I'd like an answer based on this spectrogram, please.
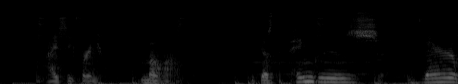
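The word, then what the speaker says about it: Pengroos: They're called uh pangrus. Uh, so the pangruas, their name is spelled P E N G R O O S for what anyone would think.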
